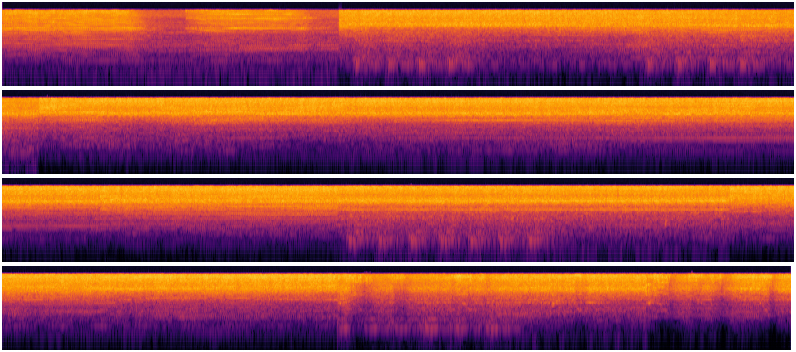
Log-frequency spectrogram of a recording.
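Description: A workpiece pressed against a spinning abrasive wheel on an electric motor: a steady hissing rasp that shifts in tone several times.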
